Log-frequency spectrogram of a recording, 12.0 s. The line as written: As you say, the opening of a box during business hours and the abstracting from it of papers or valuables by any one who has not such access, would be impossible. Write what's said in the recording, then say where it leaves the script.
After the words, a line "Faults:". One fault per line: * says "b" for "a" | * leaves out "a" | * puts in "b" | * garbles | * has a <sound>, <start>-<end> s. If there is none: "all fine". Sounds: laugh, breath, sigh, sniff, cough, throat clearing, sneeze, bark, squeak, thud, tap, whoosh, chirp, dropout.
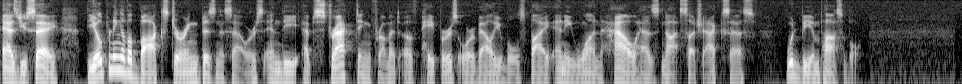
As you say, the opening of a box during business hours and the abstracting from it of papers or valuables by any one how has not such access, would be impossible.
Faults:
* says "how" for "who"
